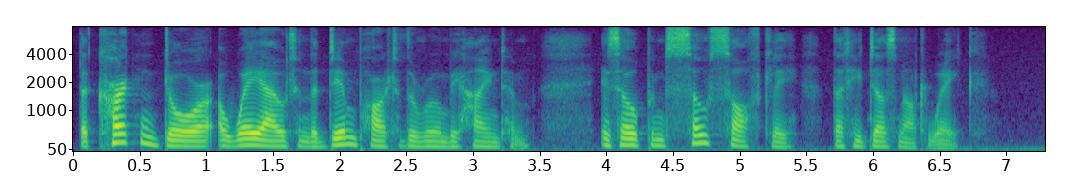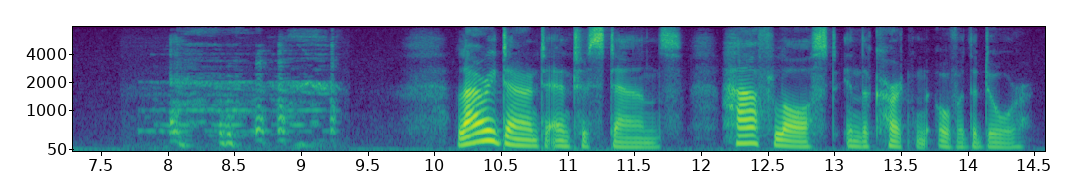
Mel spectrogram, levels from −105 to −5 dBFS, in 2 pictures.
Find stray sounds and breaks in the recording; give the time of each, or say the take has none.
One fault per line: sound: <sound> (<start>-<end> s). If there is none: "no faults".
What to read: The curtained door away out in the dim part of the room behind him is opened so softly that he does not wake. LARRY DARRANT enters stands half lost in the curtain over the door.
sound: laugh (7.8-9.3 s)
